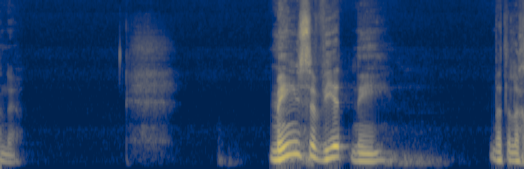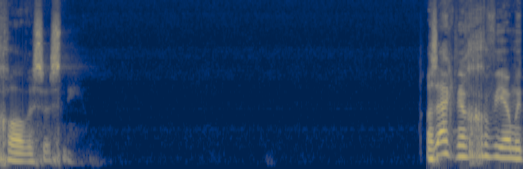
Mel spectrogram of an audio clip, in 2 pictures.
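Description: A man speaks into a microphone with calm, measured pauses, heard through loudspeakers in a large room.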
